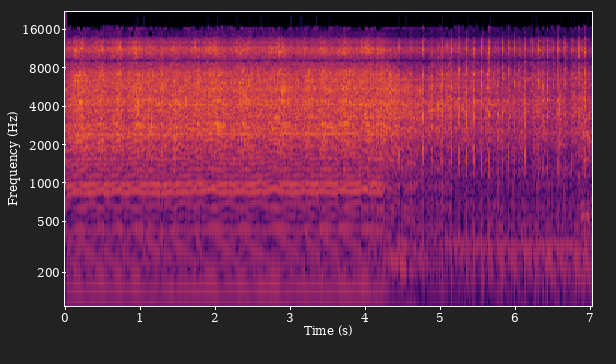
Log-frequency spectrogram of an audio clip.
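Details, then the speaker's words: Echo string trimmer after carburetor adjustment to restore full throttle: high steady scream at full throttle, drops cleanly to an even idle without stumbling, head not spinning at idle; runs properly. "And your idle has to be checked. It's a nice good idle. Uh the head's not spinning or anything. And then you go to high"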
